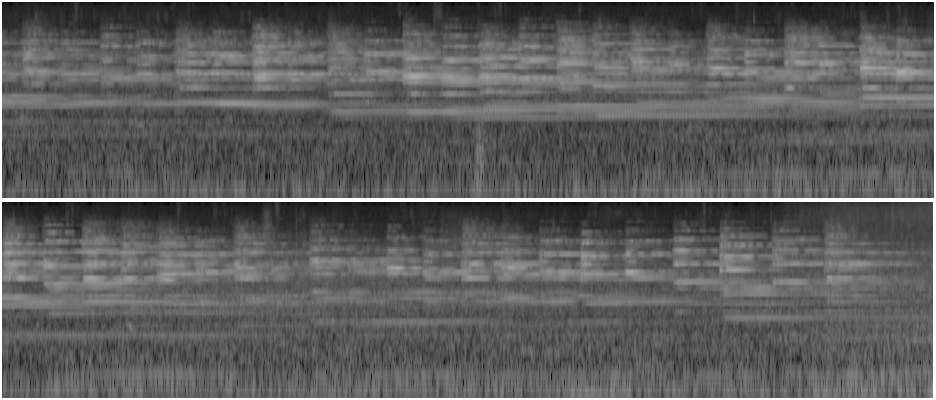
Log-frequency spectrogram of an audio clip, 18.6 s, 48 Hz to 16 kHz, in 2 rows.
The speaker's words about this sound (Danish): besøgte Vor Frelsers Kirkes klokkespil i anledning af Christianshavns 400-års jubilæum.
